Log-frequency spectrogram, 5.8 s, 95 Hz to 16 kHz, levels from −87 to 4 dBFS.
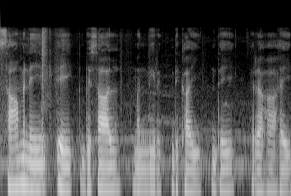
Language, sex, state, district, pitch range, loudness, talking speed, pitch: Hindi, male, Rajasthan, Jaipur, 100-110 Hz, -21 LUFS, 80 wpm, 105 Hz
